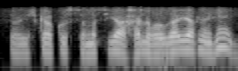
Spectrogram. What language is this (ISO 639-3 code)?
urd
